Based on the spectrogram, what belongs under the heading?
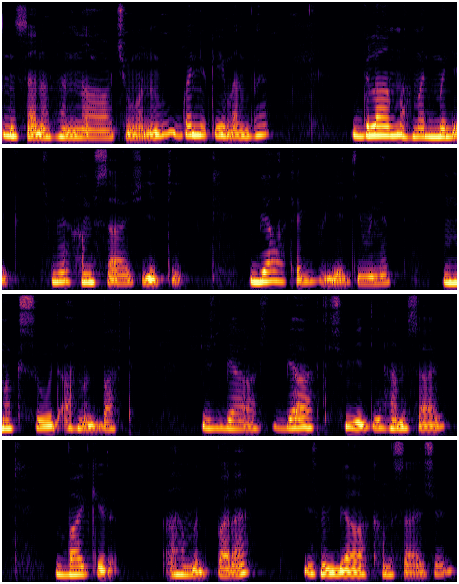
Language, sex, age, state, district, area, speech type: Kashmiri, male, 18-30, Jammu and Kashmir, Budgam, rural, spontaneous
